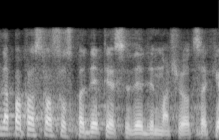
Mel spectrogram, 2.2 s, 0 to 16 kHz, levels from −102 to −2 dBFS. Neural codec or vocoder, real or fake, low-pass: codec, 16 kHz, 1.1 kbps, Voila-Tokenizer; fake; 7.2 kHz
